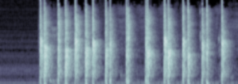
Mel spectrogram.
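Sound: clapping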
